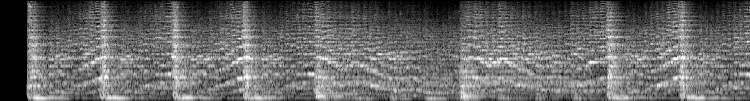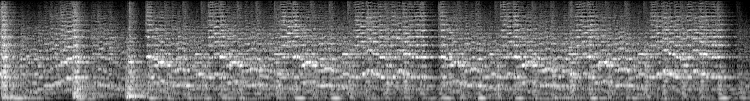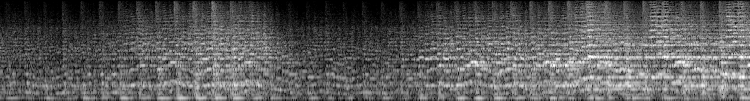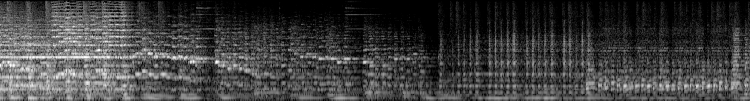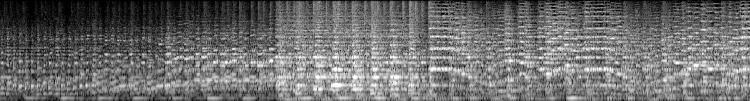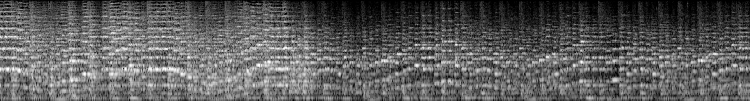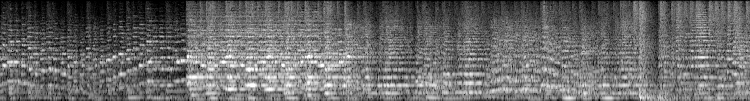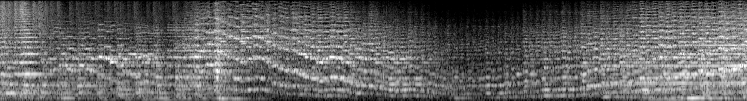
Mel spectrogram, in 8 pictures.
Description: L’orchestre relève le défi avec succès.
